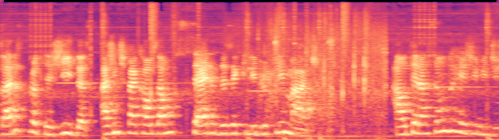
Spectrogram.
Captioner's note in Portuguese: gelo estalando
